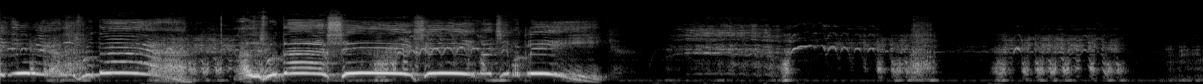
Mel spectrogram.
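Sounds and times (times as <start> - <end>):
horse whinnying: 0.3 - 2.6, 6.7 - 12.0.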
